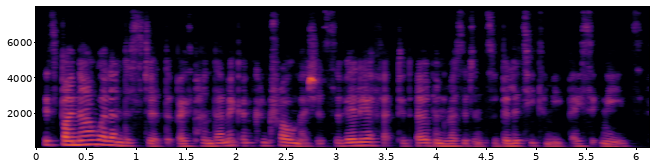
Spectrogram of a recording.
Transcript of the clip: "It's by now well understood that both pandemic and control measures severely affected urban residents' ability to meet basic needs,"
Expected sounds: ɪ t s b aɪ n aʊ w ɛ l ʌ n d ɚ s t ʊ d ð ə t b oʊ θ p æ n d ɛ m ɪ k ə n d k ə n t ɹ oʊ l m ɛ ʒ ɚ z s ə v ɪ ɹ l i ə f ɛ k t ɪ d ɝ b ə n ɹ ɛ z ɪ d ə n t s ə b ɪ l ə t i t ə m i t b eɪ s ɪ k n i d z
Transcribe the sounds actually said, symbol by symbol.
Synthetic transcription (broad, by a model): ɪ t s b aɪ n aʊ w ɛ l ʌ n d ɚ s t ʊ d ð ə t b oʊ θ p æ n d ɛ m ɪ k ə n k ə n t ɹ oʊ l m ɛ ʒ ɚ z s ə v ɪ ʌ l i ə f ɛ k t ɪ d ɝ b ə n ɹ ɛ z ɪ d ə n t s ə b ɪ l ə t i t ə m i t b eɪ s ɪ k n i d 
